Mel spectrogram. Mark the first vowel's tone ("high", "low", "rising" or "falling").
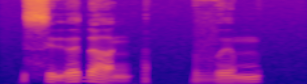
rising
